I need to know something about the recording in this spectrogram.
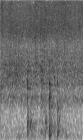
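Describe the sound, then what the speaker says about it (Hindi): Onions frying in hot ghee, a steady close sizzle with a few quick stirring scrapes and clatters of a spoon in the pan over the short span. "जब हमारा घी गर्म होगा तो हम इसके अंदर प्याज डाल रहे हैं। प्याज डाल के इसको ब्राउन कर देंगे।"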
